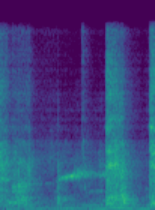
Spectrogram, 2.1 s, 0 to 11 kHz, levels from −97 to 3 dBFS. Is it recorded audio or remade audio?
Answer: remade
